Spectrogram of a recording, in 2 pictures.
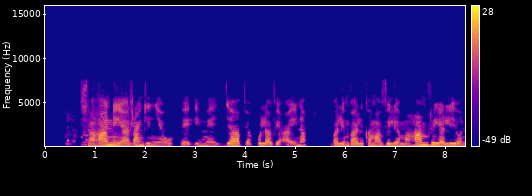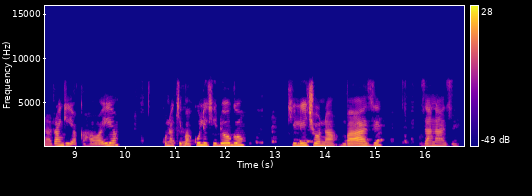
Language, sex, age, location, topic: Swahili, female, 25-35, Mombasa, agriculture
